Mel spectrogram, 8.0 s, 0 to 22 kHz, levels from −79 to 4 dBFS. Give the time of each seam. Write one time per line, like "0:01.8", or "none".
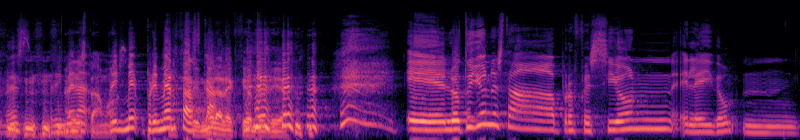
none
